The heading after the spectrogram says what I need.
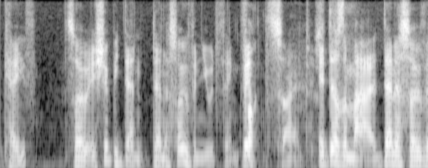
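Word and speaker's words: Denisovan: And why that's important is that Dennisovven is kind of like a sister. How do you say it? Do you say Denisovven or Denise? I say Dennisovven, but I keep hearing Denise.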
